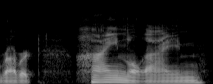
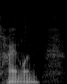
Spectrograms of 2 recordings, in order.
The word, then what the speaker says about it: Heinlein: short story by uh i never know how to pronounce his last name robert heinlein uh i think it's highland but um it's called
